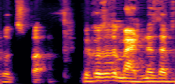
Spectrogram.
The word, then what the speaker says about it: Chutzpah: इस चीज को, मैं चुचपा चुचपा बोलता रहता था इसे, क्योंकि उन्होंने कहा था कि नहीं है Chutzpah है, सी साइलेंट है, इट्स अ हिब्रू शब्द.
